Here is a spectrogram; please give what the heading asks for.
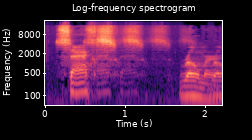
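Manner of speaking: slow, grand, savoring the name; dramatic slow reveal. Pretend. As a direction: announce it like a grand title. Mock grand choice of pen name.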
